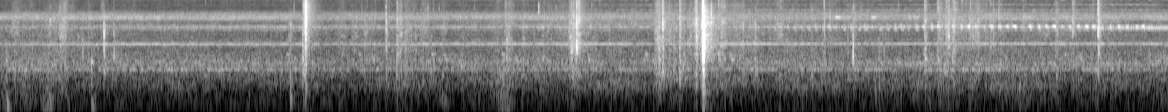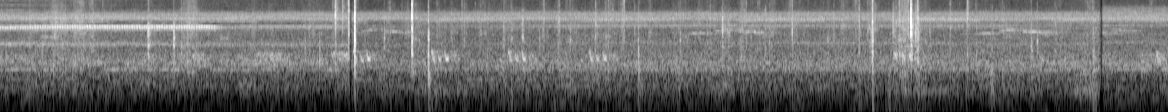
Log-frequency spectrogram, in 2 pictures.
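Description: Insects chirring in a steady high tone that cuts off about halfway through, over a background of other insect noise, with a handful of sharp clicks and knocks scattered through.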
